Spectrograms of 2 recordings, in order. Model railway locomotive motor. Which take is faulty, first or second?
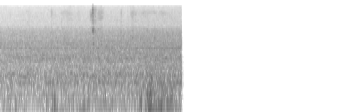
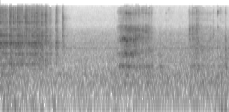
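second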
